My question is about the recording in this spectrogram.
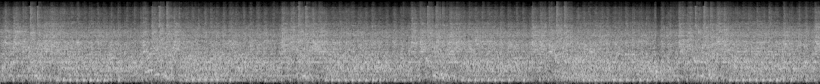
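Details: Craftsman DYT4000 riding mower after sitting about 2.5 years, started with only fresh gas and a little choke (choke was stuck): engine buzzes at high steady pitch with only a slow gentle swell, running cleanly; sounds good. Normal running.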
